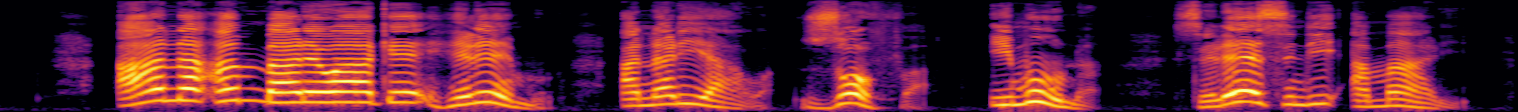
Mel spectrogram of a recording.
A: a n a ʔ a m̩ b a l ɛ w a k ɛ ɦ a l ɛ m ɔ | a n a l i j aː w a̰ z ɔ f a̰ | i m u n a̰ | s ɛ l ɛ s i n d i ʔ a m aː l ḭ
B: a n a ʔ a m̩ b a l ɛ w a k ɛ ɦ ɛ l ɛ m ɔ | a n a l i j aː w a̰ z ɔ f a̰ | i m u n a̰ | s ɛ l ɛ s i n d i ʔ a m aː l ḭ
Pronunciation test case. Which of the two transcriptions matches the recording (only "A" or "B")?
B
